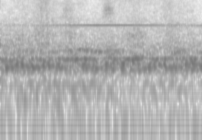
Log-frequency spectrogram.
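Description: A steady drone of several held tones, unchanging and with no speech over it.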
